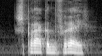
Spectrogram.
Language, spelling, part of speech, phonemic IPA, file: Dutch, spraken vrij, verb, /ˈsprakə(n) ˈvrɛi/, Nl-spraken vrij.ogg
- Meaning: inflection of vrijspreken: 1. plural past indicative 2. plural past subjunctive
